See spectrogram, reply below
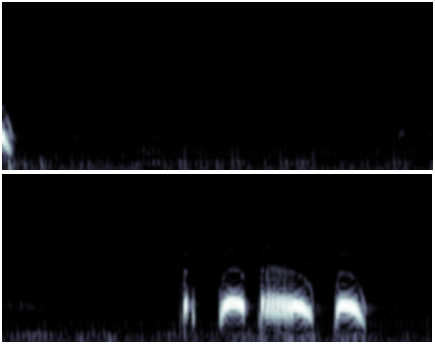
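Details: Decoy spotted dove from Vietnam, calling wild rivals to come and fight: after a long silence, one phrase of soft low coos, a short lead note followed by three rounded coos, the middle one longer and rolling.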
